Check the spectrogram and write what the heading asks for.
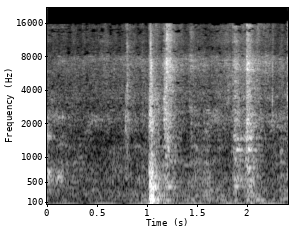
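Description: A single sudden knock or thump about halfway through, over low room noise.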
